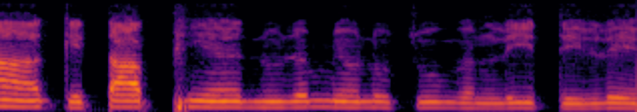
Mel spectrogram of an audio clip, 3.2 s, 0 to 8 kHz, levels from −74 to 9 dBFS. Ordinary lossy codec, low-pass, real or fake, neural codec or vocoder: MP3, 48 kbps; 7.2 kHz; fake; codec, 16 kHz, 0.4 kbps, LongCat-Audio-Codec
